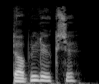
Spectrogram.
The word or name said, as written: dobbeltøkse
